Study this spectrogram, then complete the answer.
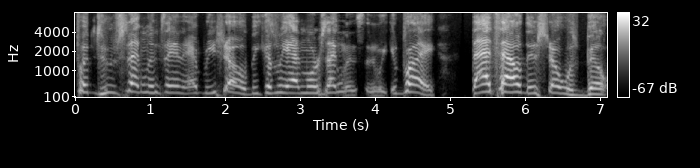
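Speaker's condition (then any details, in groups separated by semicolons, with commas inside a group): Cerebral palsy; voice always shot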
